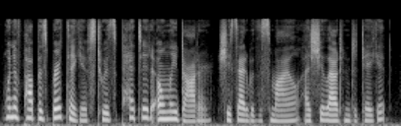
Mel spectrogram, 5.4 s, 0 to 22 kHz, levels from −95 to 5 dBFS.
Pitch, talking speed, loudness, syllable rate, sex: 205 Hz, 245 wpm, -19 LUFS, 6.1 syllables/s, female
